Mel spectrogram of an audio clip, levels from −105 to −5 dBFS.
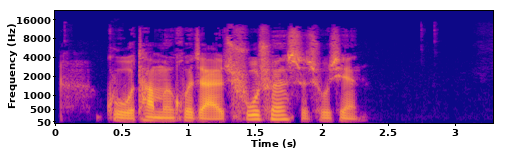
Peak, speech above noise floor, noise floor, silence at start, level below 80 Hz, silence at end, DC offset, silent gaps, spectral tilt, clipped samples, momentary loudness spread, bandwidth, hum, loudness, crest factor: -4 dBFS; 48 dB; -74 dBFS; 0.05 s; -70 dBFS; 1 s; under 0.1%; none; -4 dB/octave; under 0.1%; 8 LU; 14 kHz; none; -26 LUFS; 24 dB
